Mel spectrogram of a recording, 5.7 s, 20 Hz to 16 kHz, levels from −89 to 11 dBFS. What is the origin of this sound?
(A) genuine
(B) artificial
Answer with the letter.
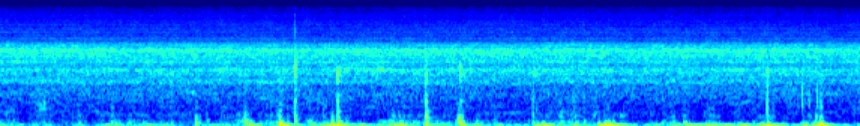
B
